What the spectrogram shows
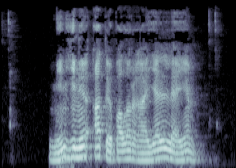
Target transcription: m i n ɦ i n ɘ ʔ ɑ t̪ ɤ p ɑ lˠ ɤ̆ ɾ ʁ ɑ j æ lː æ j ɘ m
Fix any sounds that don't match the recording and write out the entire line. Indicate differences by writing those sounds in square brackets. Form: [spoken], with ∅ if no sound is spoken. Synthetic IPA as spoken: m i n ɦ i n ɘ ʔ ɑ t̪ ɤ p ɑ lˠ ɤ̆ ɾ ʁ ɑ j æ lː æ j ɘ m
